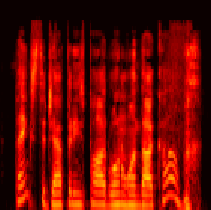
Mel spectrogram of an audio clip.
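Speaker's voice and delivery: ordinary delivery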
